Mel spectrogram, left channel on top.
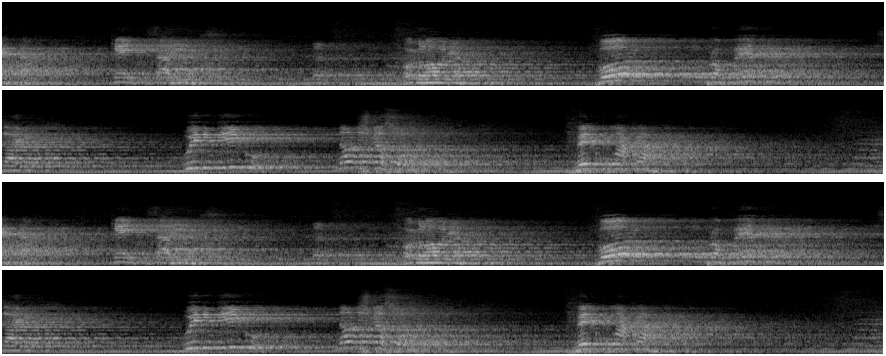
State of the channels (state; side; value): identical; both; correlation 1.00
